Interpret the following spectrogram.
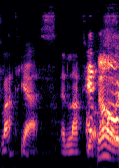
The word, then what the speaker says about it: Latias: general, Latias. pasta. No, It's I'm- pasta. Oh, shut up. Isn't that how you pronounce Latias? Pasta. I thought it's Latias.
